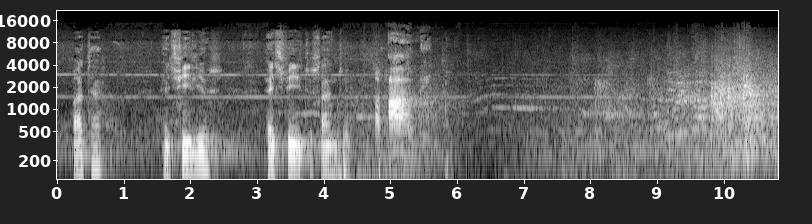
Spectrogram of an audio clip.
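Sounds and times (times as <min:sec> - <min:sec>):
faint tonal hum: 0:00.0 - 0:09.5
speech: 0:00.2 - 0:00.8, 0:01.6 - 0:02.5, 0:03.2 - 0:06.0
large crowd applauding: 0:08.0 - 0:10.8.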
